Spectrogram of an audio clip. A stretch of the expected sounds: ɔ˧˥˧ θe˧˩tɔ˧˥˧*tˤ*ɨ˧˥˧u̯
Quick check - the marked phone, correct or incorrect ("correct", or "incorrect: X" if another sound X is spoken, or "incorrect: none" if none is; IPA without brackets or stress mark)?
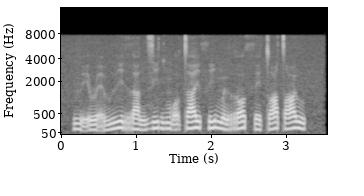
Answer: correct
